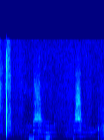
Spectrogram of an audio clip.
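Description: A young woman crying softly: a few short, breathy sobs and sniffles with brief voiced whimpers.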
